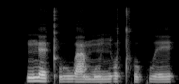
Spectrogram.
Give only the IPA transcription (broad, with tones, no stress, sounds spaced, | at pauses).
ŋ ɛ˦˨ kʼ u˨ w a˨ m ũ˨ ɲ o˦ tʰ ʊ˨ kʷ eː˦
